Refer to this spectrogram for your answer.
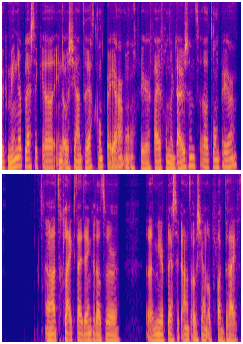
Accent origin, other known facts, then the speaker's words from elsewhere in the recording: Castricum, North Holland, Netherlands; also born or lived in Amsterdam; Ja, ik ben geboren in Amsterdam. Maar ik ben opgegroeid in Castricum in principe. Dus naast de Noordzee.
